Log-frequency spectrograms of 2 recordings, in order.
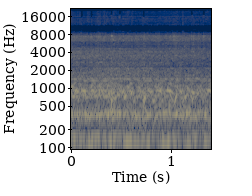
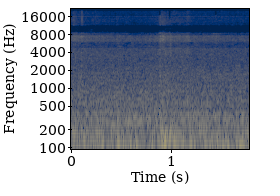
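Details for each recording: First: VW Bora/Jetta 1.4 alternator removed and spun by hand, owner complained of belt squeal persisting after replacing idler pulleys. Rough, wavering gritty whir; worn alternator bearings, also a bent rotor shaft and pulley. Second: VW Bora/Jetta 1.4 alternator after repair of a bent rotor and noisy bearings, spun off the car: low, smooth, even hum with no whine, squeal or grinding; runs quietly.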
